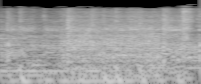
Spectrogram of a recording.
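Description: Instrumental break in the anime's Latin American Spanish opening theme song, a band playing with a steady drum beat between sung lines.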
